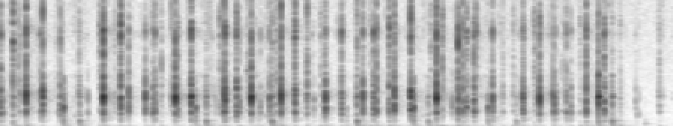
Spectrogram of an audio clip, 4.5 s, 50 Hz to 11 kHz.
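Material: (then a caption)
Plastic. Fingertips type fast on a mechanical keyboard with white/cream plastic keycaps. Rapid, crisp, bright clicks and clacks follow each other with almost no ring, centered around 2.6 kHz with little low end.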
